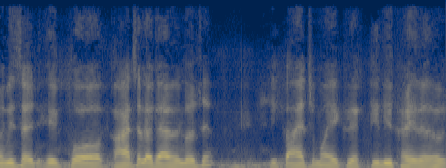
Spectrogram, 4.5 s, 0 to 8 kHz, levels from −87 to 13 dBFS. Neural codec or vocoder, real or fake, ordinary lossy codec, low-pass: codec, 16 kHz, 1 kbps, FreqCodec, larger model; fake; none; none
